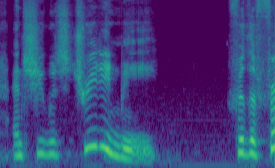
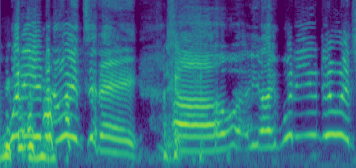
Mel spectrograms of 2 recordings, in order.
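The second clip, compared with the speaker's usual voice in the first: eager excitement; 10 semitones higher, 7 dB louder than usual. Retold or imitated. Eagerly calling grandma.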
